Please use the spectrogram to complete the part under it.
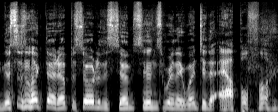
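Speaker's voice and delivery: high, loud, excited yelling, repeated over and over. Retelling what the other speaker said on the tour: imitating someone yelling. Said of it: "kept yelling".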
